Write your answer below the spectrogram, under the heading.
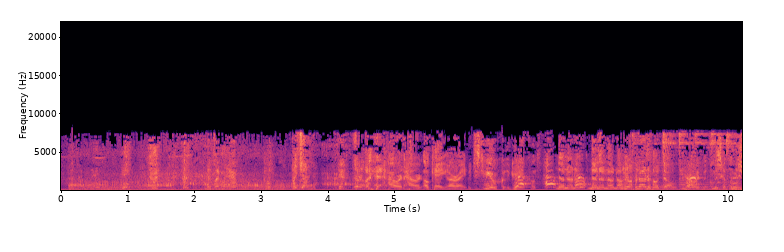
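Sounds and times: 
dog growling and barking with snarling yips: 0:00.0 - 0:04.6
speech: 0:04.4 - 0:10.2.

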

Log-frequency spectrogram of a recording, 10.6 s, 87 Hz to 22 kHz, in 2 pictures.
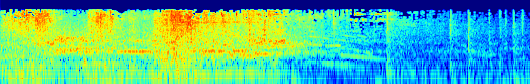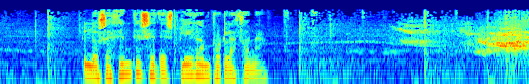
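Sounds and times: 
police car tires squealing and skidding: 0:00.0 - 0:03.9, 0:08.7 - 0:10.5
speech: 0:06.2 - 0:08.2.

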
